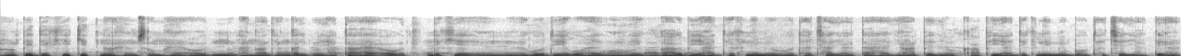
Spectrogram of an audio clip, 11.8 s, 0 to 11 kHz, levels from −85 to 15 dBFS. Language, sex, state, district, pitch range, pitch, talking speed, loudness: Hindi, male, Bihar, Bhagalpur, 135-145 Hz, 140 Hz, 205 wpm, -17 LUFS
